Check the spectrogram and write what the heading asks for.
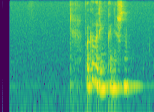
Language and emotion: Russian, positive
